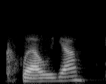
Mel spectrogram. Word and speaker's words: Clelia: Hi, my name's Clelia. It's very hard. – How do you spell that? – C-L-E-L-I-A, Clelia. – Oh, sorry. Clelia.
